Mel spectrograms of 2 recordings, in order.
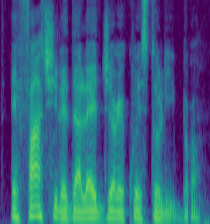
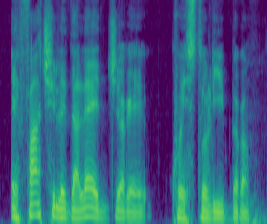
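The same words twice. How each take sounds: First: It runs on without any pause. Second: A short pause comes before 'questo libro'. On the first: It is one single plain sentence. The speaker calls it wrong. "come frase piana, frase piatta, questa frase non è possibile" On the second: The last words are added as an afterthought. The speaker calls it right. "dovrei aggiungere una piccola pausa"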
